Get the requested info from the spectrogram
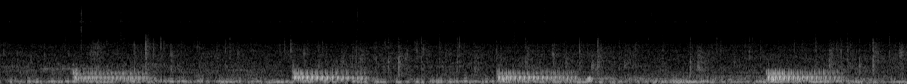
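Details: Cozy winter fireside scene with a purring cat: four rhythmic purr phases roughly a second long, alternating with softer stretches, while the fireplace crackles and snaps in the background.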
